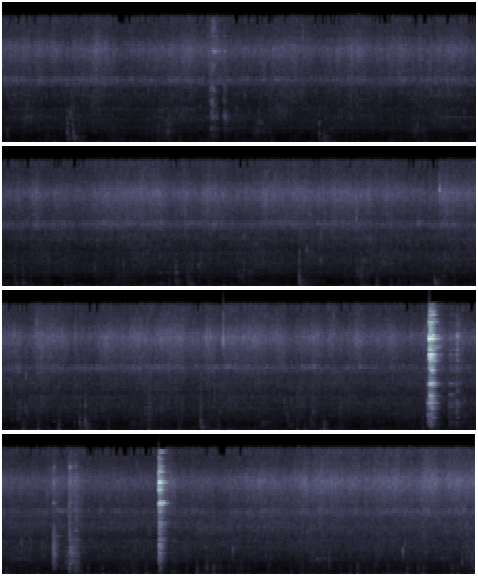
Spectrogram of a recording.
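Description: Milk-powder jalebi dough coils deep-frying in hot oil, a steady sizzle with small pops and the scrape of a slotted spatula turning them. About three-quarters of the way through, three sharp clacks of the spatula against the pan stand out as the loudest sounds.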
